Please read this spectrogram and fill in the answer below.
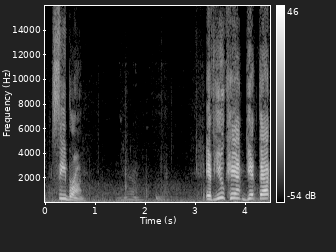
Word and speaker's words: Seabron: Yet seconds into that update, he doesn't even know how to pronounce Jaylen Sebrun. His name is Jaylen D'Angelo Sbron.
